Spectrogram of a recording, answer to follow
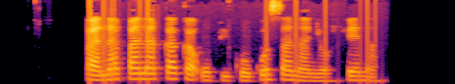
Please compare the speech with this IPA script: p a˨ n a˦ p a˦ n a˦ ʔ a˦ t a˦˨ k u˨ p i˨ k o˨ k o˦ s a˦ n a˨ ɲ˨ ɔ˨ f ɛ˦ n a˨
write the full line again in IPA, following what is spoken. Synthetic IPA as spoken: p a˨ n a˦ p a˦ n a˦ k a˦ k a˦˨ ʔ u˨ p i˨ k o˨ k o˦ s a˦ n a˨ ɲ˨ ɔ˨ f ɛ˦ n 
